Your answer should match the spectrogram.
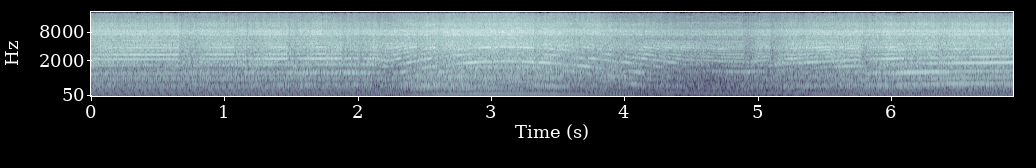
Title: Engine noise CR-V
